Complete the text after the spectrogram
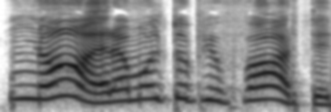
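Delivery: loud, slow, insistent answer; emphatic. A narrator's reading. Boy answers the teacher, loud and insistent.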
